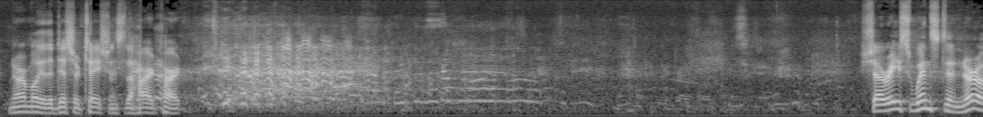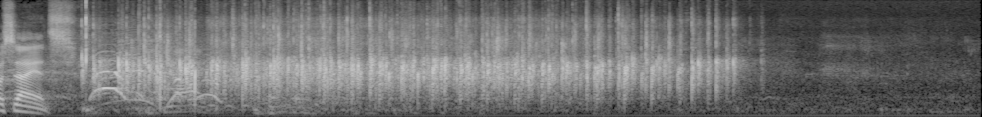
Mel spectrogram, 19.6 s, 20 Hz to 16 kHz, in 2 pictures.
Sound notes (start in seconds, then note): 1.4 audience laughs; 10.6 audience applauds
